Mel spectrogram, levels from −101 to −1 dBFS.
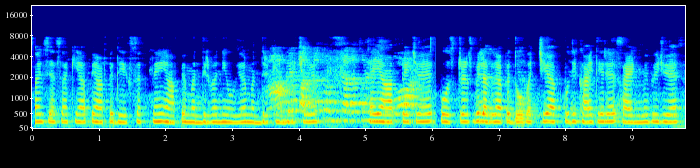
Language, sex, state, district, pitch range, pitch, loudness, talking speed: Hindi, female, Uttar Pradesh, Varanasi, 230-245 Hz, 235 Hz, -33 LUFS, 265 wpm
